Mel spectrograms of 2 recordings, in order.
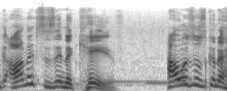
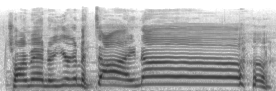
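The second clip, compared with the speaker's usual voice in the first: alarmed; 10 semitones higher, slower than usual. Real, not acted. Character dying in game.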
